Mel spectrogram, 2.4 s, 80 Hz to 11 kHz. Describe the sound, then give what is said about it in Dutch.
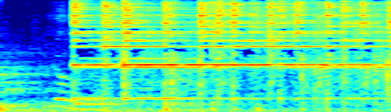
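A stock exchange bell rings for the January 2011 stock market listing of the stainless steel company Aperam, with a bright, sustained metallic tone starting abruptly, accompanied by a rattling, rapidly repeating clatter and a crowd's murmur in the background. “Hé, dat is geen gong. Nee, dat klopt inderdaad. Ik veronderstel dat dit op de Belgische beurs is in Brussel.”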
